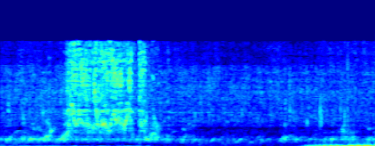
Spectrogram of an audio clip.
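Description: Water gushes from a garden hose in Fairplay, Colorado, in a loud, hissing rush, easing briefly before a deep, churning surge builds up at the end. No one speaks.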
